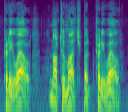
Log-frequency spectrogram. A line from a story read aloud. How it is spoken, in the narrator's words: returned curtly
